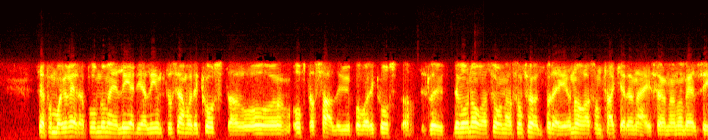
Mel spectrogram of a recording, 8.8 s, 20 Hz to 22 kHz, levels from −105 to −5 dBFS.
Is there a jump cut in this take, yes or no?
yes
